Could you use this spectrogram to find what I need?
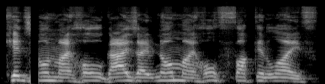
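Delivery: usual speaking voice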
